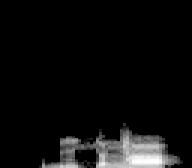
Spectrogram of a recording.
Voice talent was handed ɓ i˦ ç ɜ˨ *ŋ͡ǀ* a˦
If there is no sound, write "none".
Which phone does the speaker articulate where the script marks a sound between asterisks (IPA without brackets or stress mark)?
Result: ŋ͡ǀ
